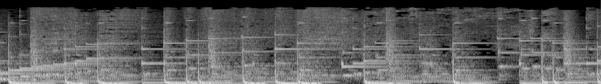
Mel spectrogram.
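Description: Electronic background music with a steady beat, a deep bass and quick, bright, bell-like melody notes.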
